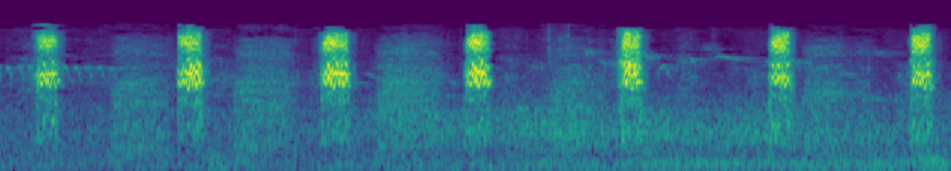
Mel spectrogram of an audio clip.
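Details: Common starling young begging while being fed, repeating loud, noisy rasps at an even pace of about one per second, with fainter hissing between them.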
